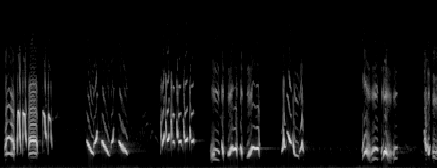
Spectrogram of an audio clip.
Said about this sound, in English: And finally, the brown thrasher.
